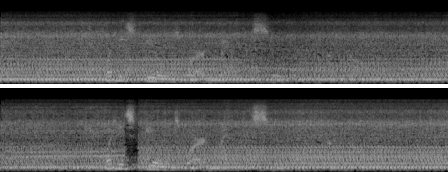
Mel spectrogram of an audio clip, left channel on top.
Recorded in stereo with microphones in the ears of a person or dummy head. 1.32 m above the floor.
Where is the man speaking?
15° right (ahead or behind), 1.9 m.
